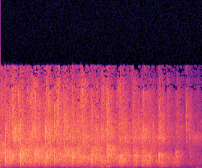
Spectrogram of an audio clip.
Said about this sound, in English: Thank you. Let's clap it up. That was excellent.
